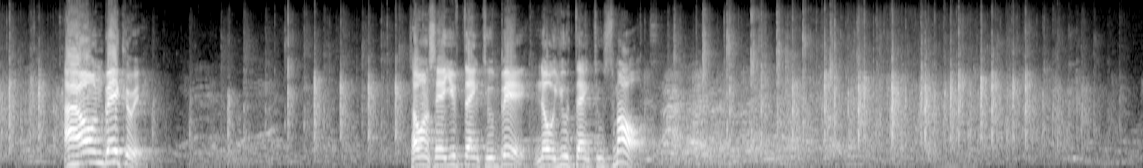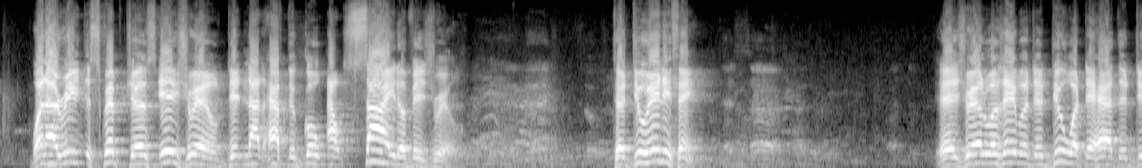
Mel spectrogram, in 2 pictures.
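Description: A man preaches loudly and forcefully through a microphone in an echoing hall.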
